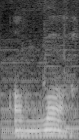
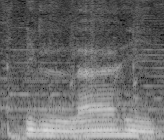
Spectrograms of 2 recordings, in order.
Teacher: bedakan Allah itu tebal, kemudian billahi lafaz Allah dibaca tipis atau tarqiq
